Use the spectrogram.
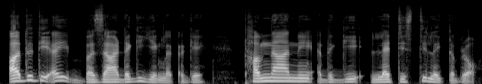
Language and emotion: Manipuri, neutral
